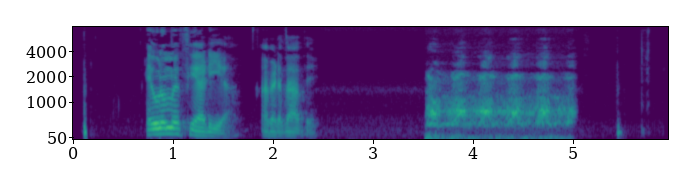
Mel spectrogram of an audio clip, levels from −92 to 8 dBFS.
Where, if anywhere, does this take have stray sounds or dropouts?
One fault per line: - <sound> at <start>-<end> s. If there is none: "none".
- bark at 3.5-5.1 s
